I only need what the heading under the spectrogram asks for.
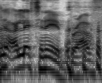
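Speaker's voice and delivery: tossing off a cockney bruv; hammed-up British accent; mock British accent. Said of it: "do it in the accent".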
